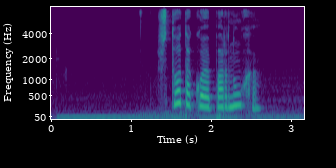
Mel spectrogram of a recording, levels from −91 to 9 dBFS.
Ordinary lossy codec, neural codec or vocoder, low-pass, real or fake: none; none; 7.2 kHz; real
